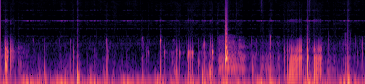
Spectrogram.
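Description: Frequent low bubbling, gurgling and squelching pops from the belly; ordinary active bowel sounds.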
